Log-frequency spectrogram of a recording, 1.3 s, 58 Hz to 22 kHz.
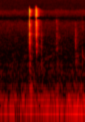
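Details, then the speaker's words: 2010 Mercedes E-Class W207 all-keys-lost password calculation with Autel IM608 Pro2 and IR simulator key in ignition: crisp paired clicks over low hum as the G-Box relay cycles normally during the 10–50 minute process. "all right getting password is in progress takes about 10 to 50 minutes you'll hear the G-Box relay clicking"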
